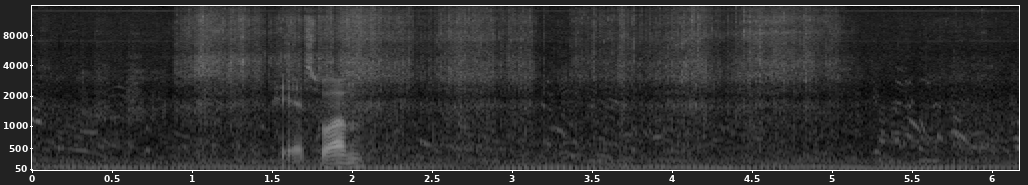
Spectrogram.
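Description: A plastic bag rustles and crinkles in hands.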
